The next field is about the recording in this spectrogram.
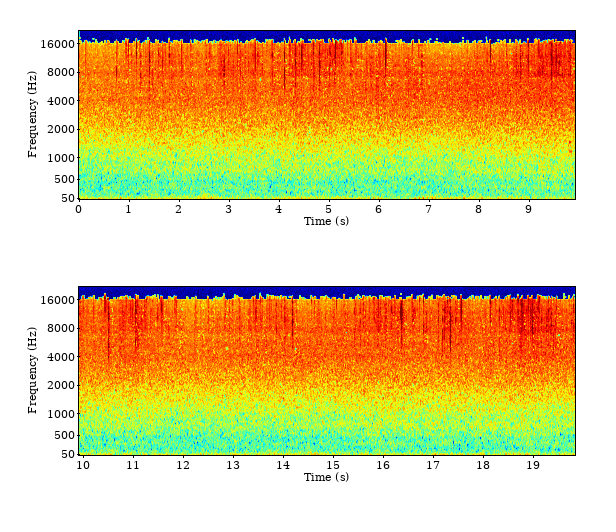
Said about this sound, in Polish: Wsłuchaj się w otulające dźwięki deszczu, który jest gdzieś daleko od ciebie. jak te dźwięki na ciebie wpływają. Może sprawiają, że nieco bardziej się wyciszasz.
